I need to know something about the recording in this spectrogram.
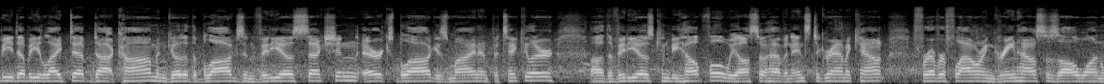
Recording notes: From the 2016 Cannabis Collaborative Conference in Portland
